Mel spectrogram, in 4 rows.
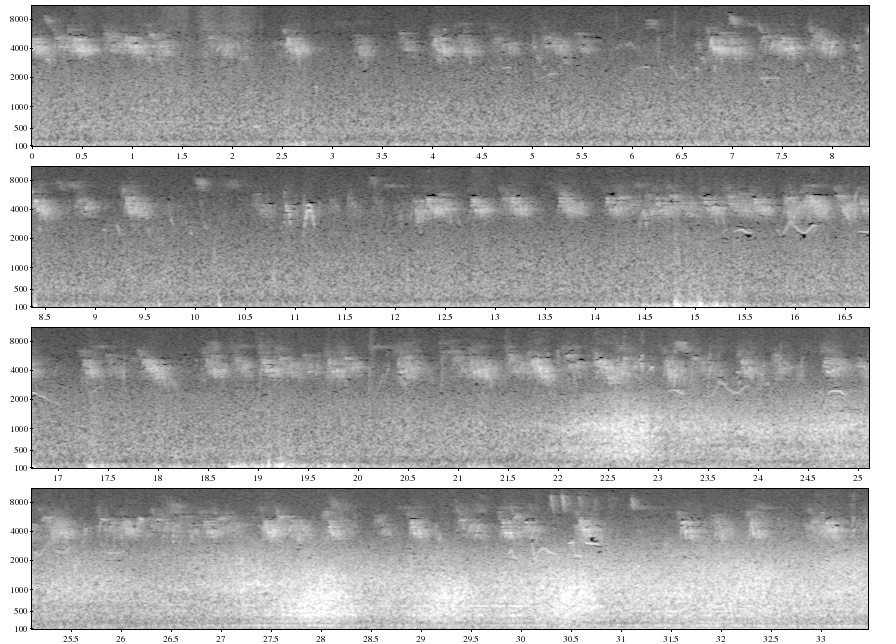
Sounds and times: birds 0.0 - 33.4
wind windy trees 0.0 - 33.4
road 21.3 - 33.4

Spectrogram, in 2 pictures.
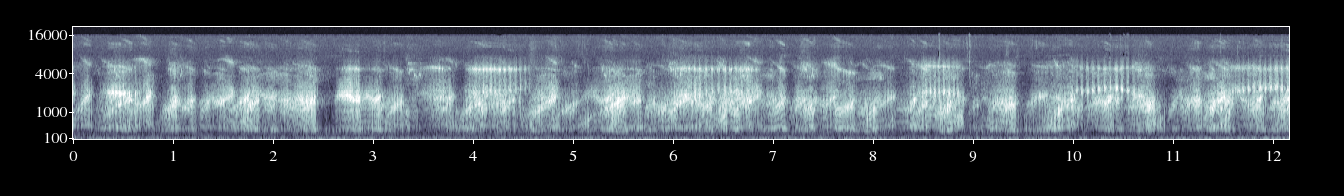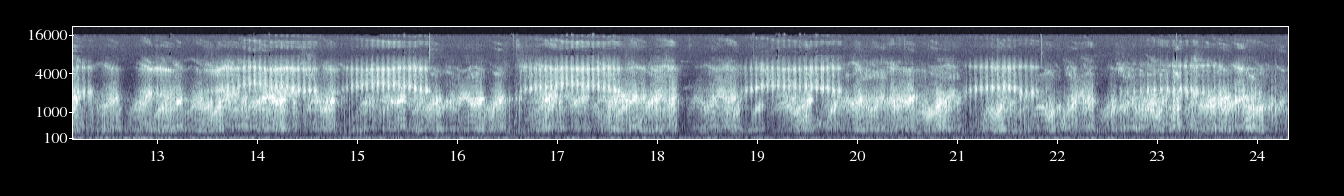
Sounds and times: Douzens of frogs within a ditch 0.0 - 24.3
bird 12.9 - 24.3

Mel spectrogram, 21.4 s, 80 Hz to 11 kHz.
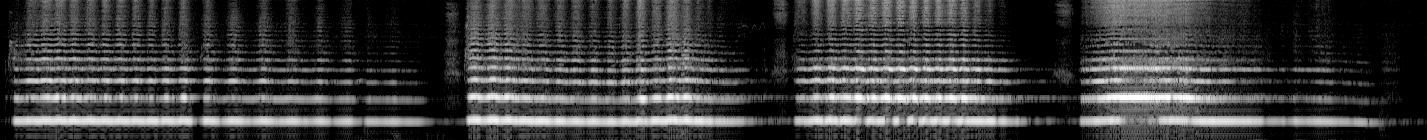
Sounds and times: Flute improvising with the note C 16.2 - 21.1

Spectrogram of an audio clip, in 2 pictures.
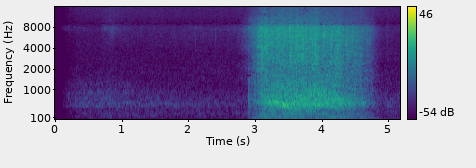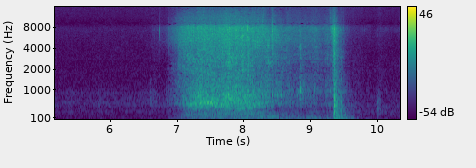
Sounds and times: Sliding glass door opening and closing 2.8 - 4.9
Sliding glass door opening and closing 6.8 - 9.7

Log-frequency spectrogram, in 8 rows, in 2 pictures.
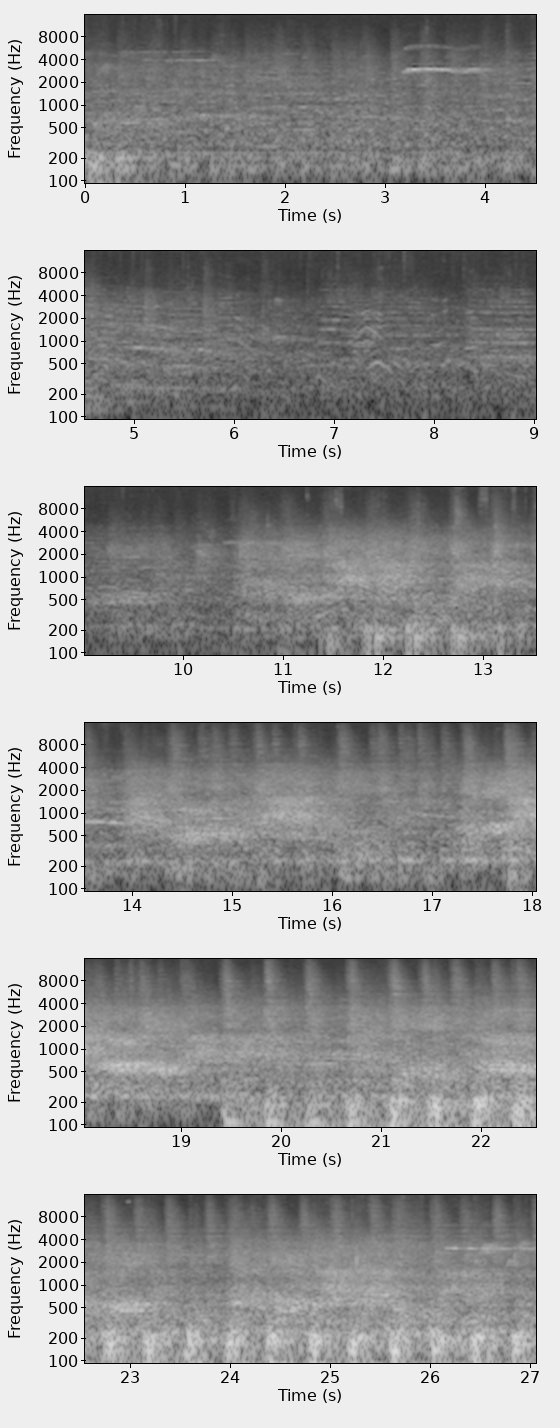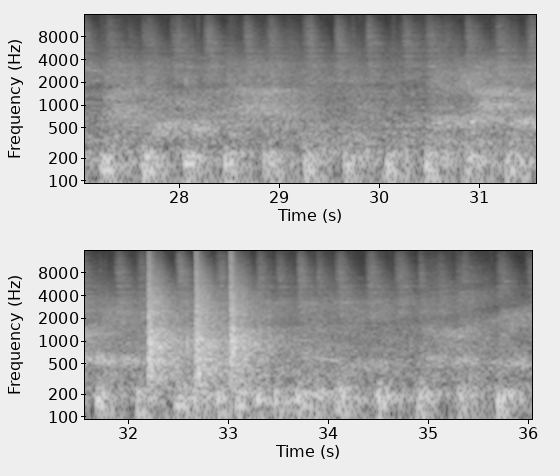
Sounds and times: football's chants 0.0 - 36.0
horns 0.0 - 36.0
Explosions 32.2 - 34.1

